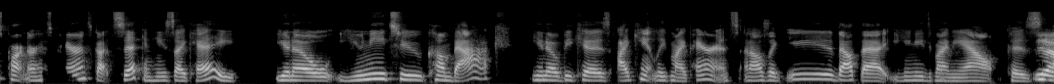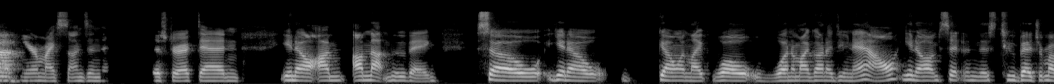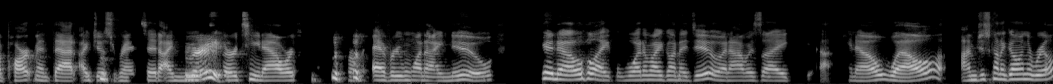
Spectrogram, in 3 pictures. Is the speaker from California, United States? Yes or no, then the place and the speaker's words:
no; Pennsylvania, United States; moved away as an adult; also born or lived in New Jersey; now in Nashville, United States; originally I'm from Pennsylvania. I grew up north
